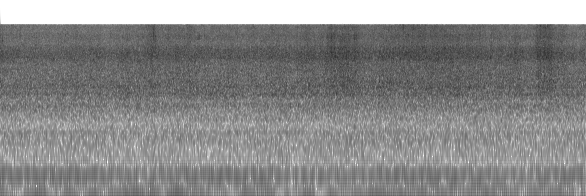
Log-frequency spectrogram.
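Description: Choppy water splashes and churns steadily close by.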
